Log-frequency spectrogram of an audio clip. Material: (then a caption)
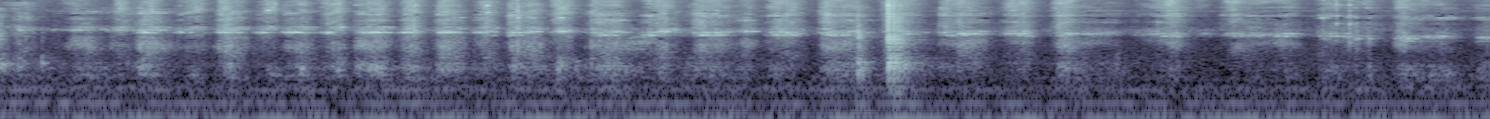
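Hardwood. Fingernails scratch repeatedly across the solid hardwood bars of a xylophone held upright close to the recorder. The result is a series of dry, raspy rubbing strokes over a steady low hum, with one sharper, louder scrape near the middle.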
